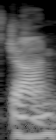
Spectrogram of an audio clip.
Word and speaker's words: John: Yeah, the H, you pronounce the H very softly. My name's John Kokoris.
